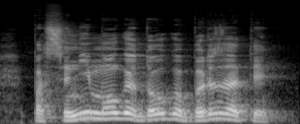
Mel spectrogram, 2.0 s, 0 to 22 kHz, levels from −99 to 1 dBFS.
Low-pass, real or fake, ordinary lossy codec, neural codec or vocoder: 19.8 kHz; real; none; none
